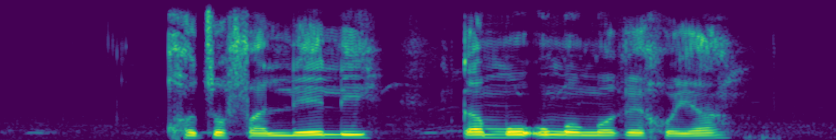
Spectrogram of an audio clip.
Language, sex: Tswana, female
